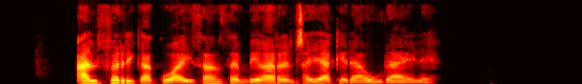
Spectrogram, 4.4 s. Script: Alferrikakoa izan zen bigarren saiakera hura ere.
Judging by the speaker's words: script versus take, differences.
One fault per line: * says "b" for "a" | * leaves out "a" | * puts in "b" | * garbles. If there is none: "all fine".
all fine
